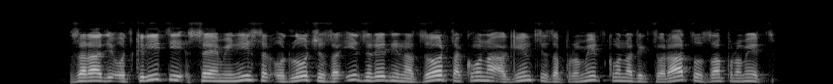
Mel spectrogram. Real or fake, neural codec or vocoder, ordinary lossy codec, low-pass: real; none; none; 7.2 kHz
